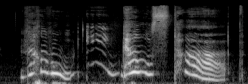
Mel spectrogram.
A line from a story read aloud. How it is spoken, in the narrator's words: she hadn't been giggling in hysterically high pitches as she struggled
